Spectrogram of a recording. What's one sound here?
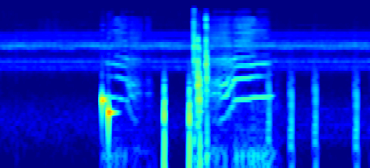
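A menu closes and reopens with a whooshing chime.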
